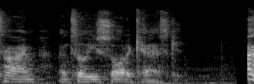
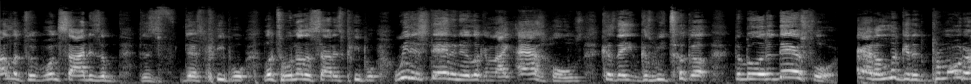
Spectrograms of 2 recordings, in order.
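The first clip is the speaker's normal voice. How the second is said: normal talking voice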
